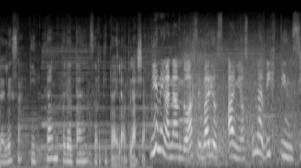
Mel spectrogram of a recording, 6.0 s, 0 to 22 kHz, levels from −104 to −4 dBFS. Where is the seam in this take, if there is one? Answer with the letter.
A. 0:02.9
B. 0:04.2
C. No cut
A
